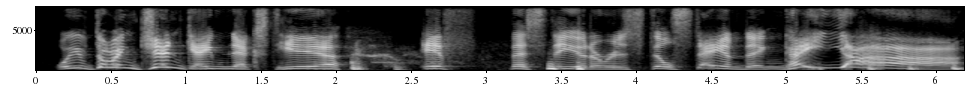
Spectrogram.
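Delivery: loud, high, belted put-on famous-actor voice. Announcing next year's play in an Al Pacino impression. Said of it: "That is a good Al Pacino".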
